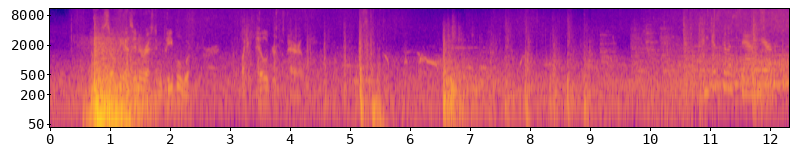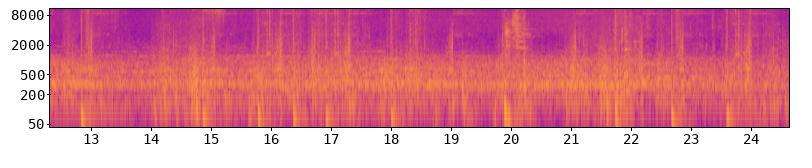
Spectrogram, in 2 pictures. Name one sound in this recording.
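Footsteps patter quickly over grass and rooftops.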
